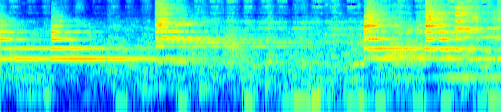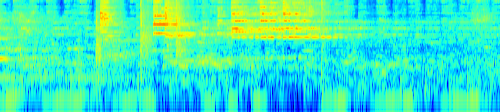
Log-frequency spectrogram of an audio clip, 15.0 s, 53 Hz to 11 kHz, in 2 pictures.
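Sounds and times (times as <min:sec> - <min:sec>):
temple bells ringing: 0:00.0 - 0:15.0.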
